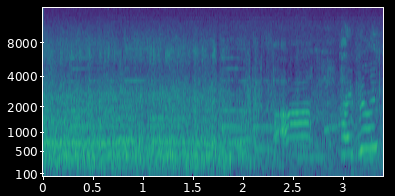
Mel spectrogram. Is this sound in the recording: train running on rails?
yes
